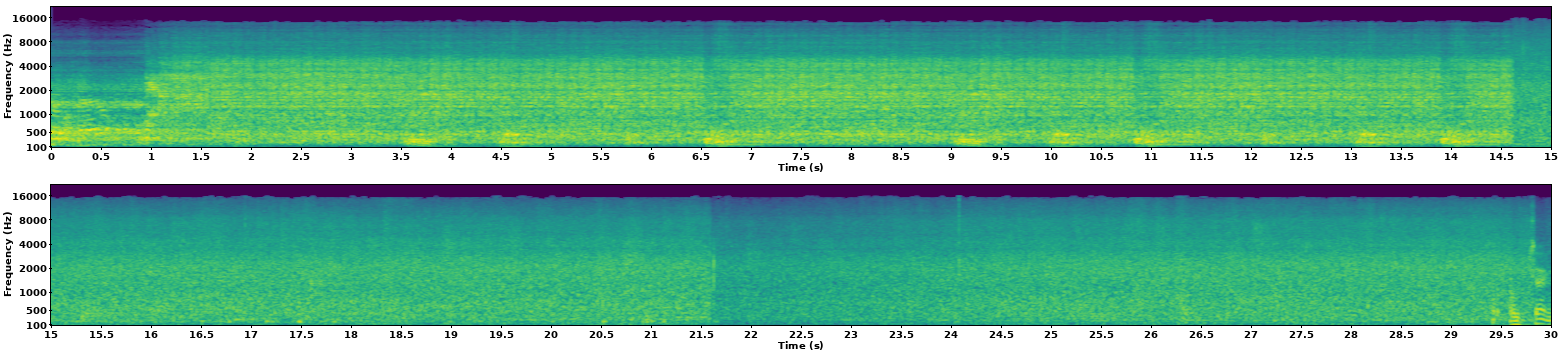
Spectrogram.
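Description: Loud steady static hiss. A louder stretch with faint pulses cuts off abruptly about halfway through, and a quieter, even hiss carries on after it.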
